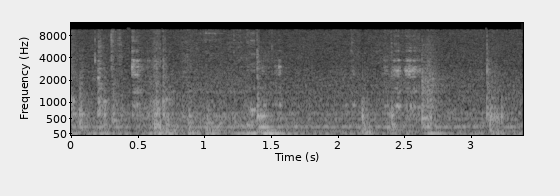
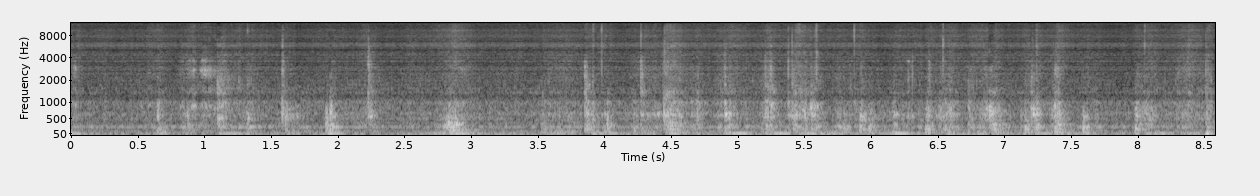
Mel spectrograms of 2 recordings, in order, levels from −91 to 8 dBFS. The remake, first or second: second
